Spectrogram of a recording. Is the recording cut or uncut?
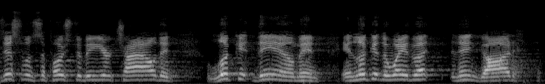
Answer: uncut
